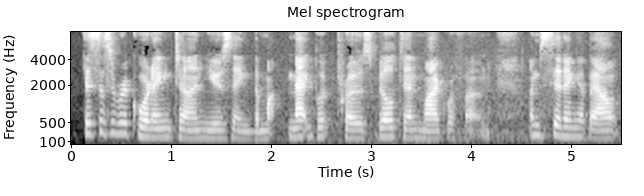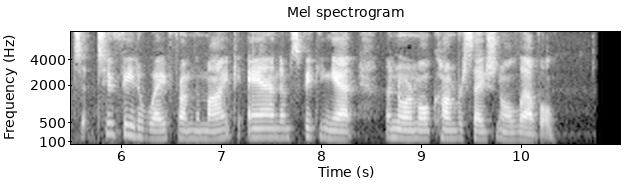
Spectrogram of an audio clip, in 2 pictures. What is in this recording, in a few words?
mic speaking mbp mic; samson meteor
